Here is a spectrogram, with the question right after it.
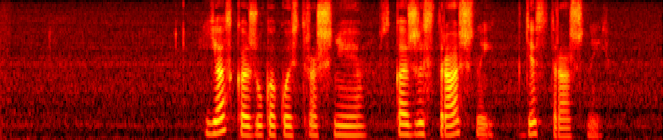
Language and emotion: Russian, neutral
